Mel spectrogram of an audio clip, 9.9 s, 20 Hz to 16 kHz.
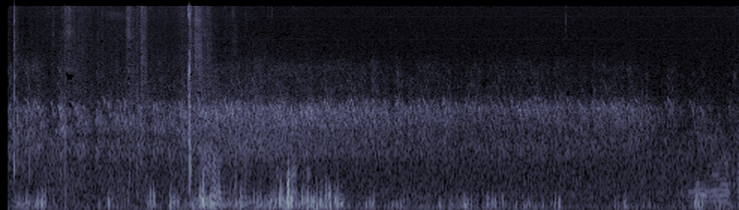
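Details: Many thousands of rooks gathering to roost on a winter evening in a field at Buckenham Carrs, Norfolk, on 31 December 2011: a dense, continuous wall of harsh overlapping caws, with louder nearby calls bursting out of the massed din.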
